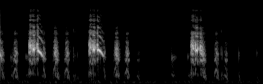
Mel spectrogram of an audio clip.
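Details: Francolin making noise while hopping happily in forest: three harsh, grating squawks, each trailed by a few shorter clucking notes, with a brief pause before the last burst; no other sounds intrude.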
